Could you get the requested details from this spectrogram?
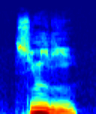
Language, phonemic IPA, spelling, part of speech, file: French, /y.mi.lje/, humilier, verb, Fr-humilier.ogg
- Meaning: to humiliate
